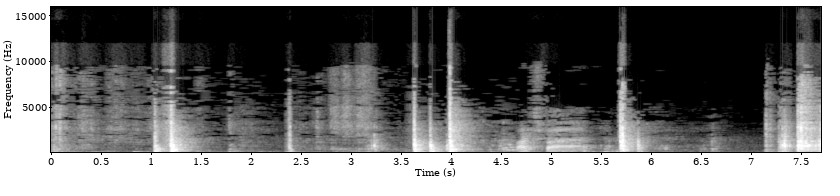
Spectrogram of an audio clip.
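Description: Small cards and boxes tap and knock on a hard tabletop.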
